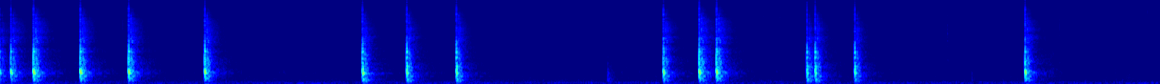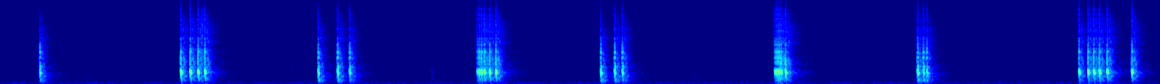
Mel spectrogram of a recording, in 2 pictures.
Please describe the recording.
wood that creaks or steps on the wood
board, cleaner, creaks, improvised, percs, plank, rubbish, steps, wood, wooden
